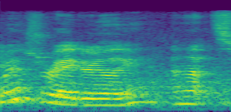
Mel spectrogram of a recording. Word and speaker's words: Raederle: So, if you missed it, my name is Raiderly and that's spelled R A D E R L E.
